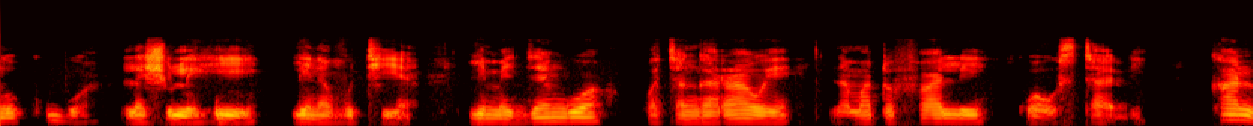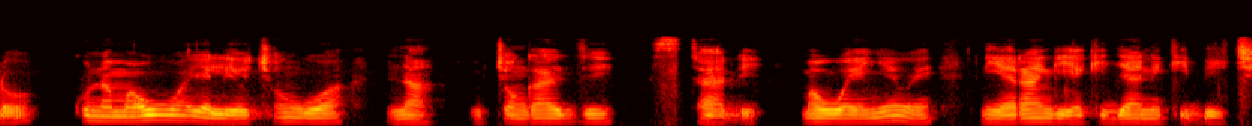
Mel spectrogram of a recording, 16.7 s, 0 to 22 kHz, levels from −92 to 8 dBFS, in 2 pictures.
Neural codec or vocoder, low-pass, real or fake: none; 7.2 kHz; real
